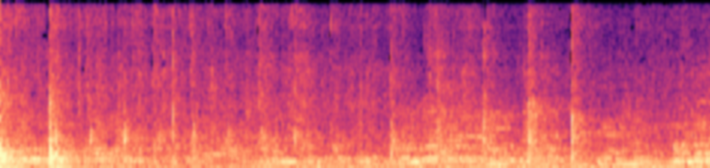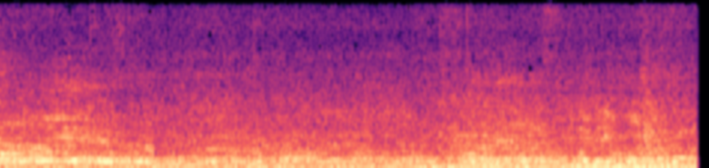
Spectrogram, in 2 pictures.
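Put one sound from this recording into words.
A crowd of people chatters nearby.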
